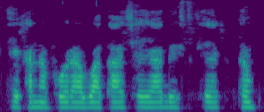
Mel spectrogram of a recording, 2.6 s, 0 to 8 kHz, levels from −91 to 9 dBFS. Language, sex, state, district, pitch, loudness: Bengali, male, West Bengal, Purulia, 140 Hz, -28 LUFS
